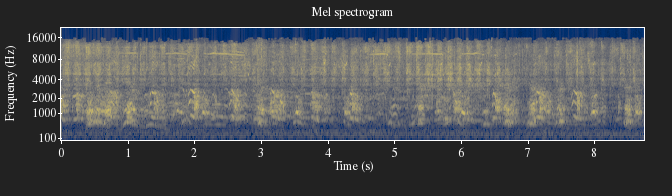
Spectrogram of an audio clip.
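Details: Female whippets at the start of a race at Ivánka pri Nitre, Slovakia, on 23 August 2014, five dogs running: a dense, overlapping burst of high excited yips and barks, rapid and continuous throughout.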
